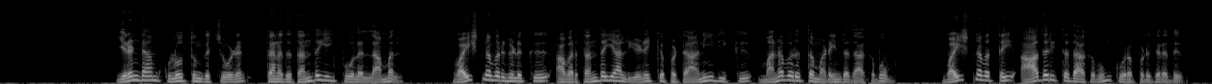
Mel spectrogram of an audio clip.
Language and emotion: Tamil, neutral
